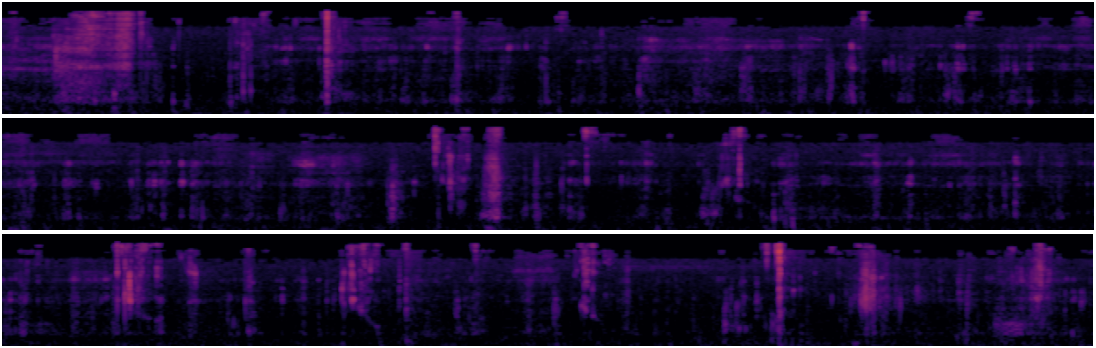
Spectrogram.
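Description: Close-miked biting and chewing of an A&W Teen Burger with lettuce: a bite right at the start, then steady chewing with faint, irregular crunches and wet mouth clicks, a few louder crunches now and then.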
